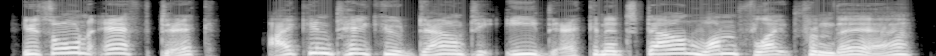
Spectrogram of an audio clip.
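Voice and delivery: put-on high-pitched, helpful English accent. A narrator's reading. Elevator operator directing a passenger to the pool, English accent. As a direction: give directions as a young English lift boy. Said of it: "he replied in an English accent".

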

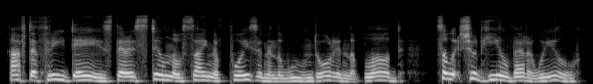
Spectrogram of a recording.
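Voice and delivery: tend him with a gentle Scots lilt; Scottish lass. Acted. Kira voiced with Scots accent.

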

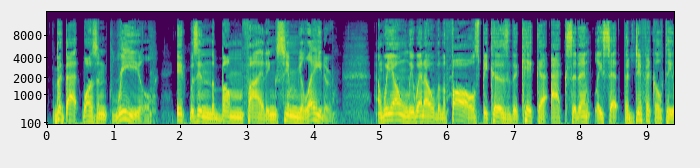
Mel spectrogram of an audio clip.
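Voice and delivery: low, dopey-sounding companion voice; bum character, stubbornly arguing. Acted. Bum's character voice in story.

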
